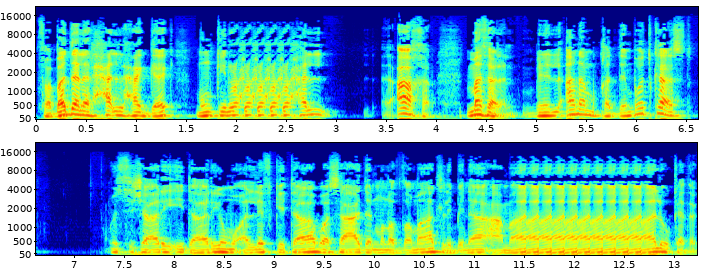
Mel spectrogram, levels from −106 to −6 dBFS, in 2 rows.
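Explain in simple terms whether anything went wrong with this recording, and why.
Repeated frames, from 2.08 to 2.59 s and from 11.51 to 12.79 s: the same 128 ms slice of speech plays again and again, four extra times and then ten, as a stutter. A stored or transmitted chunk was duplicated, adding 0.51 s and 1.28 s.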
